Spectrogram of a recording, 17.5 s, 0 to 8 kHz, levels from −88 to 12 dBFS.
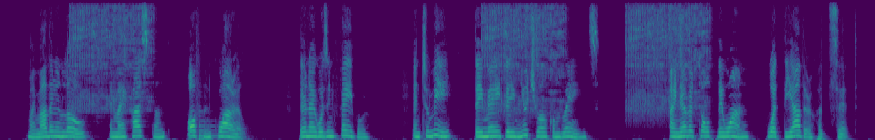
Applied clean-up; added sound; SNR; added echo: classical method log-MMSE.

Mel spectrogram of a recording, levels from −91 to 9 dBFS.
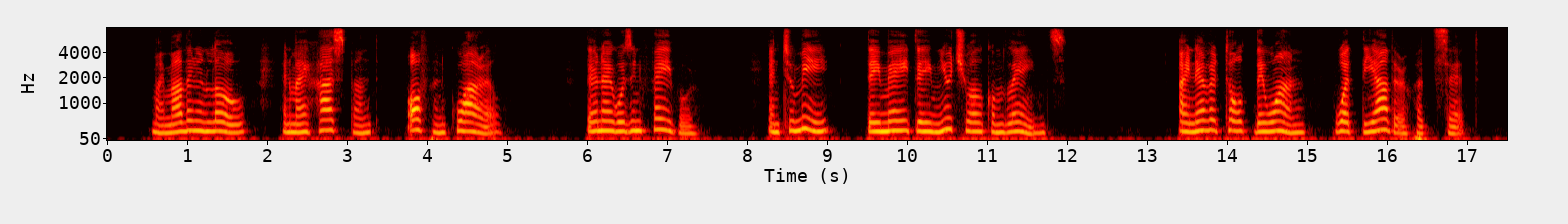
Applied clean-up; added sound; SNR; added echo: none; none; none; none.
